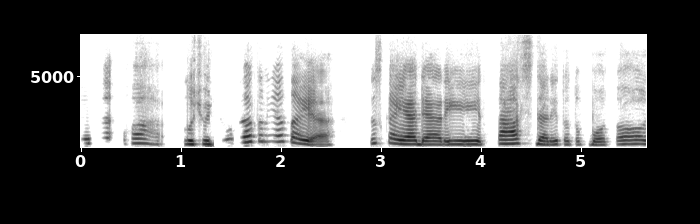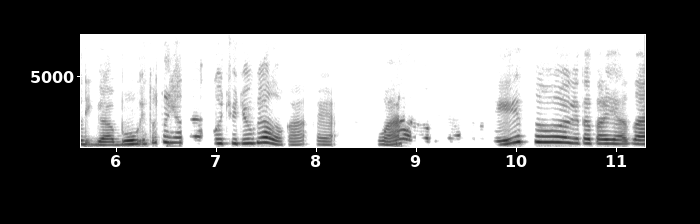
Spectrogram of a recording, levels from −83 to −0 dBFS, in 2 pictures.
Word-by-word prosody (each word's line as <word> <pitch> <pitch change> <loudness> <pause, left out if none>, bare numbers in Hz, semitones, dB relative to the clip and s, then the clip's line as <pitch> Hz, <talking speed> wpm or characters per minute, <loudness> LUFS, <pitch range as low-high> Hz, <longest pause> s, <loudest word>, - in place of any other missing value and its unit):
ternyata 310 +3 -8 0.3
wah 320 -1 -1 0.4
lucu 255 0 +4 0.2
juga 315 +6 -10
ternyata 440 -3 -5 0.2
ya, - - +1 0.5
terus 320 +2 -9
kayak 270 -5 +8
dari 235 -1 +3 0.5
tas, 285 +1 +5 0.2
dari 235 -2 +2
tutup 235 -1 -10
botol, 245 +5 -1
digabung 225 +3 -1
itu 275 +6 -11
ternyata 370 0 -6 0.2
lucu 310 0 -5
juga 315 +3 -2
loh 260 - -5
Kak, 220 +1 -13
kayak 225 -2 -14 0.5
"Wah, 230 +3 -5 0.2
kok 340 - -12
bisa 420 -8 -32 0.2
seperti - - -19 0.2
itu," 415 0 -4 0.4
gitu 320 -1 -5
ternyata. 290 -1 -3
285 Hz, 150 wpm, -22 LUFS, 235-330 Hz, 0.5 s, kayak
